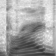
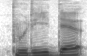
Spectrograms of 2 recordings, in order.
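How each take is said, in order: First: It is said as one English syllable, bride. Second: It is said as three Japanese syllables, bu-ri-do.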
